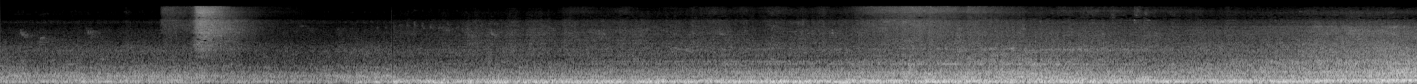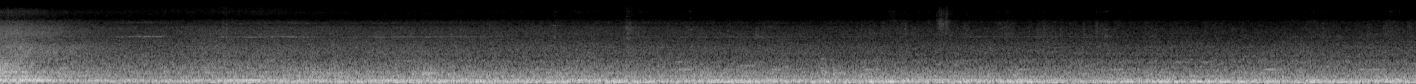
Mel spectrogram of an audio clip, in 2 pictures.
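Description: KAI CC 206 diesel-electric locomotive pulling an arriving train in along the platform, its engine running with a steady low hum that grows louder as it approaches and is loudest as it passes about halfway through, then the coaches rolling by. A short sharp click comes about two seconds in, and a hiss of brakes around the middle.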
